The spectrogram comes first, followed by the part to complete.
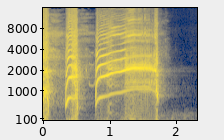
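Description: A woman's loud, high-pitched excited shriek: a short rising whoop, then a longer cry that rises and holds for about a second before cutting off.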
